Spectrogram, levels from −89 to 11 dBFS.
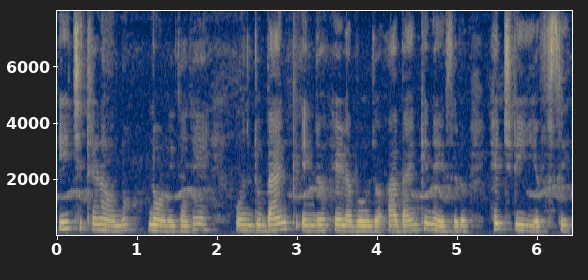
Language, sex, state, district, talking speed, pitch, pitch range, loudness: Kannada, female, Karnataka, Chamarajanagar, 130 wpm, 190 Hz, 180-205 Hz, -18 LUFS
